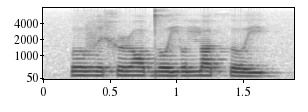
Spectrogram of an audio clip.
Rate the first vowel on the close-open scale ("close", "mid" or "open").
close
